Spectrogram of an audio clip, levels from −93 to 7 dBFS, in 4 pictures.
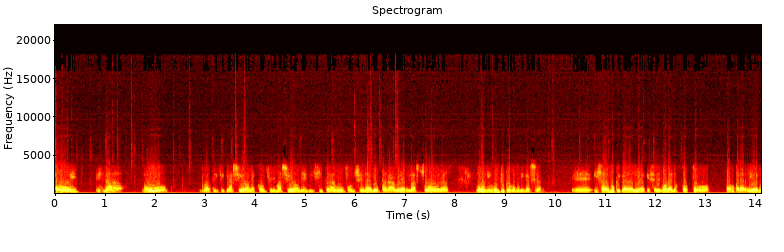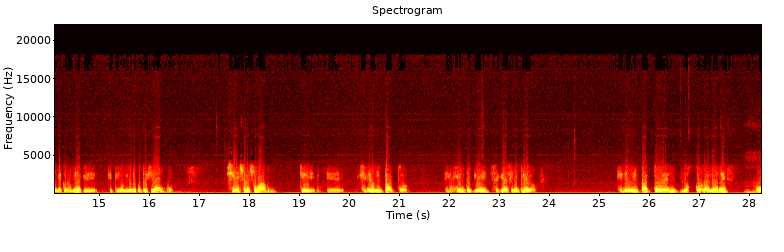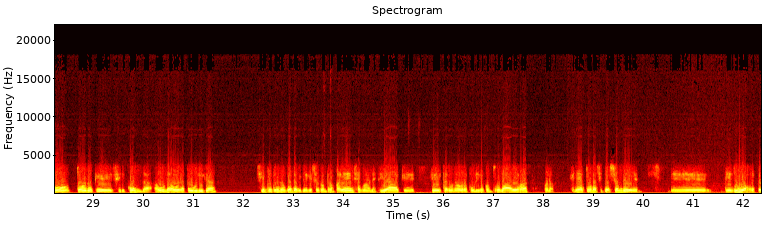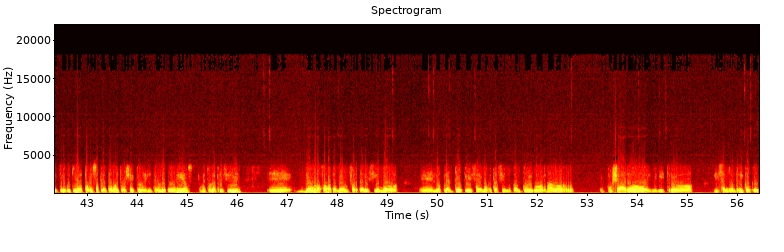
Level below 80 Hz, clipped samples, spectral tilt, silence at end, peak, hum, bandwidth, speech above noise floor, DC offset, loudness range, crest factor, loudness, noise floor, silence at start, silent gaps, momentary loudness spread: -38 dBFS; under 0.1%; -8.5 dB/octave; 0 s; 0 dBFS; none; 5.2 kHz; 31 dB; under 0.1%; 4 LU; 14 dB; -15 LUFS; -44 dBFS; 0 s; none; 12 LU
